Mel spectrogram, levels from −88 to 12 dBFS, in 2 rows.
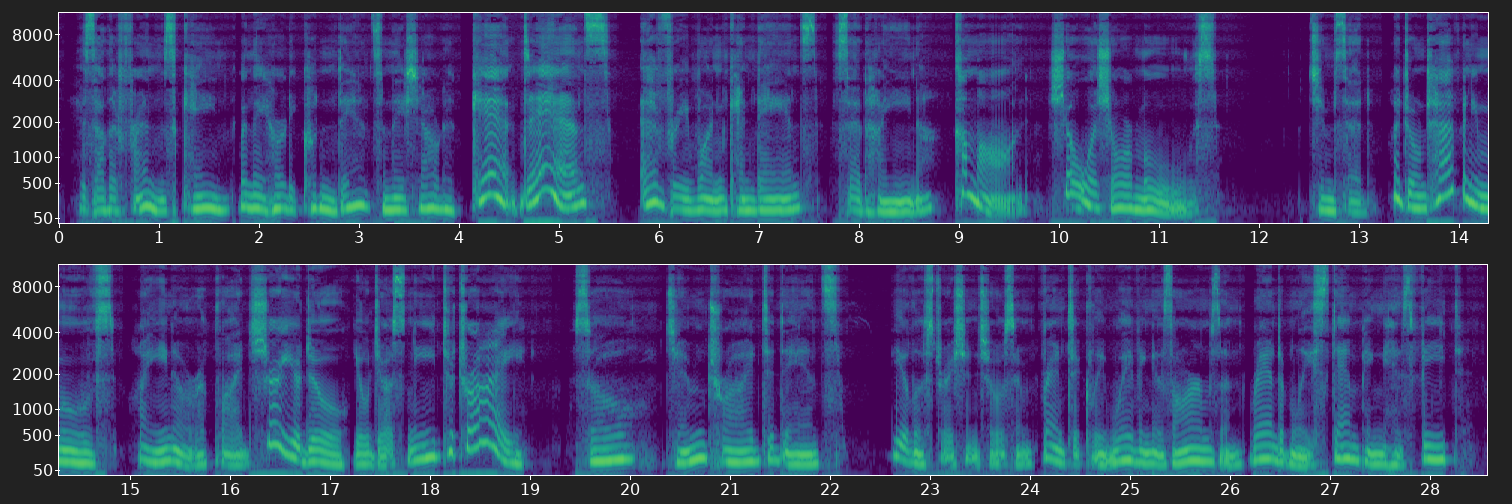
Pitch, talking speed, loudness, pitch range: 140 Hz, 130 wpm, -21 LUFS, 125-165 Hz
